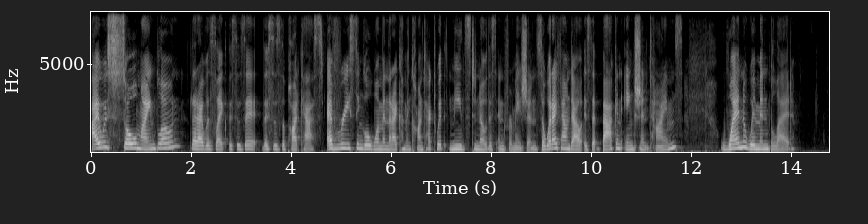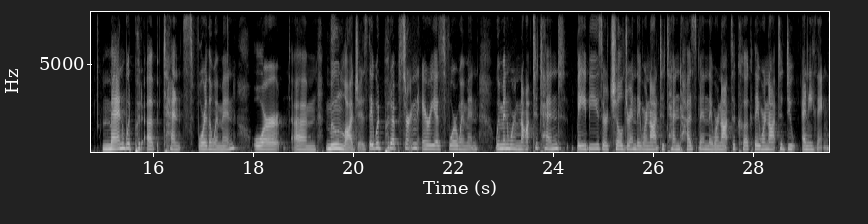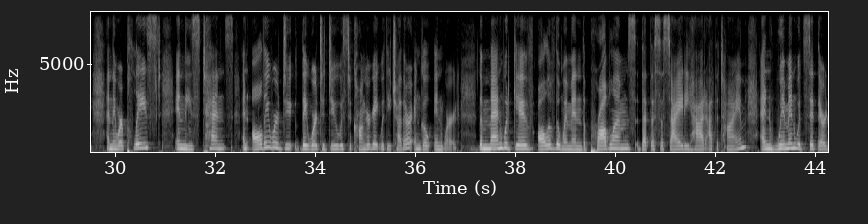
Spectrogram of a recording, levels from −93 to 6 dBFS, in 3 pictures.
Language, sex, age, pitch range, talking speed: English, female, 20-39, 195-235 Hz, 185 wpm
